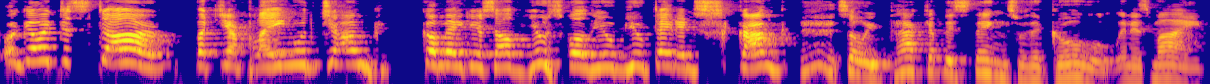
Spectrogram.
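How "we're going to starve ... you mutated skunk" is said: high, loud, furious goat crowd; angry goat shout. Acted. Goats scolding Billy for playing with junk, angry high shout. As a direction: yell at him in outrage. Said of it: "the other goats angrily cried".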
